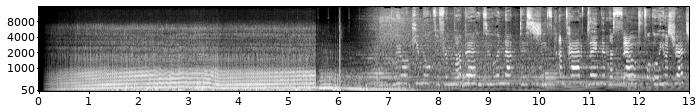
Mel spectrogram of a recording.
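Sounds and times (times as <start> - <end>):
car engine accelerating: 0.1 - 8.1.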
